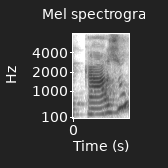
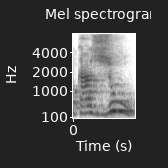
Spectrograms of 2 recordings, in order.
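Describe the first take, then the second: First: "caju" with the first syllable "ca" hit hard; wrongly stressed "caju", KA-ju, as a test. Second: "caju" with a strong, drawn-out final "ju"; "caju" said the usual way, ka-JU; stress on JU. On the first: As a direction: punch "ca" and let "ju" fall weak in "caju". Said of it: "colocando a intensidade no K". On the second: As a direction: lean hard on the last syllable of "caju". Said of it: "quem é a sílaba mais forte?". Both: Shown as a demonstration.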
